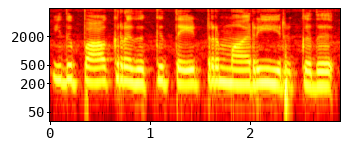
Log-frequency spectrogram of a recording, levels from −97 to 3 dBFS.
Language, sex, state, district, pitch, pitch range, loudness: Tamil, female, Tamil Nadu, Kanyakumari, 210 Hz, 195-230 Hz, -14 LUFS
